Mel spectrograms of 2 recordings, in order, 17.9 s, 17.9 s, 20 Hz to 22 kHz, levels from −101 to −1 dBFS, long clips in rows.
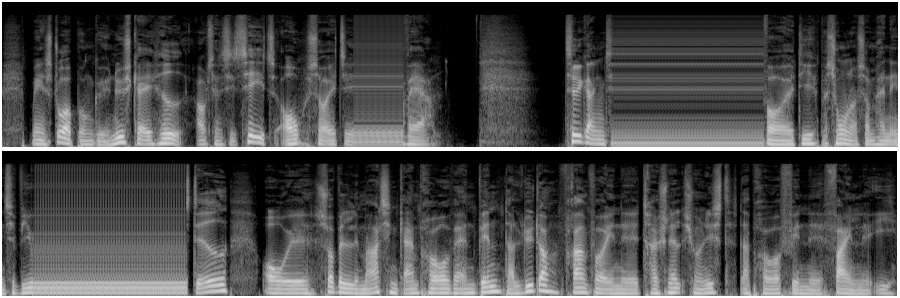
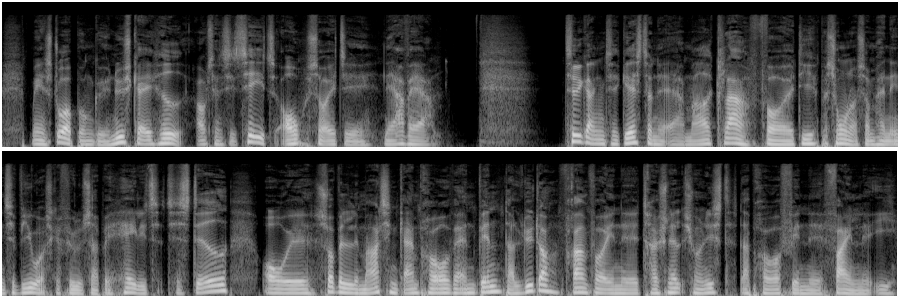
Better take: second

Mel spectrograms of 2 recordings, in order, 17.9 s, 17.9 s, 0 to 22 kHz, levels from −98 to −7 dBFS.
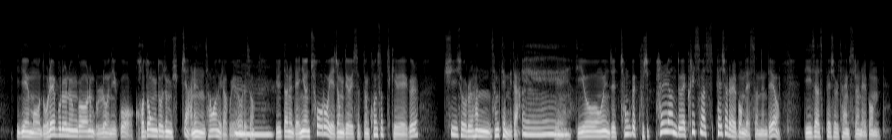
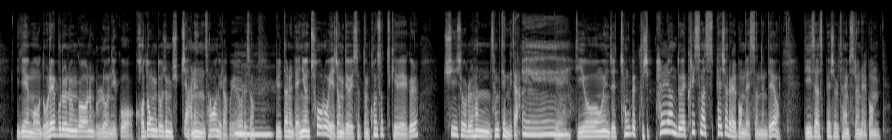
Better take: second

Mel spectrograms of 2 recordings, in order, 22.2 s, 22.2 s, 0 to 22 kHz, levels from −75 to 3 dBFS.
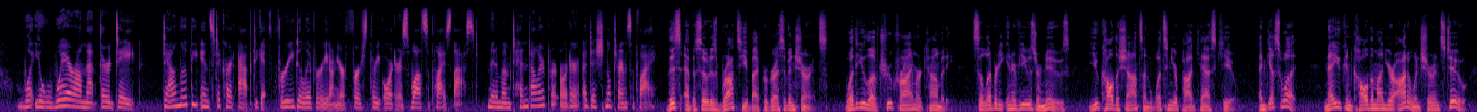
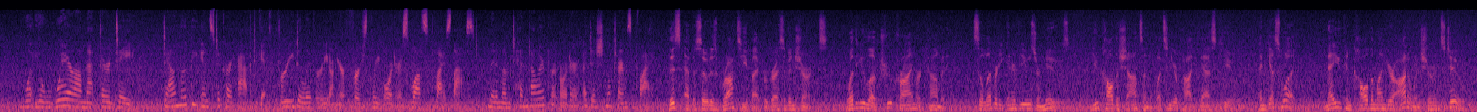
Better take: first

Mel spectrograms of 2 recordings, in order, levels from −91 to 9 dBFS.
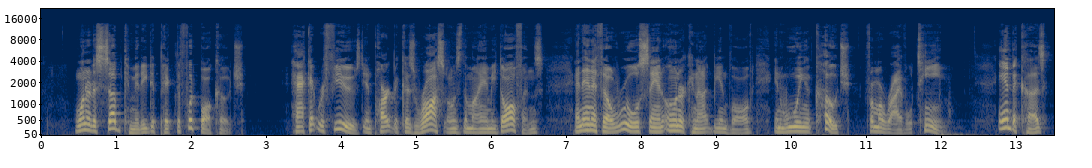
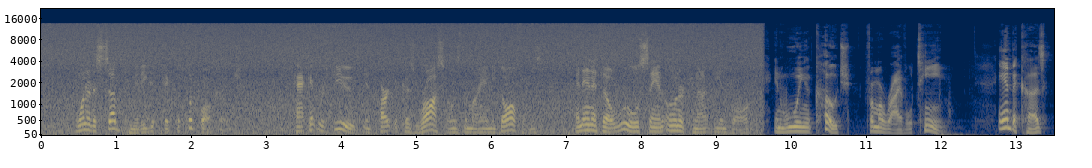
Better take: first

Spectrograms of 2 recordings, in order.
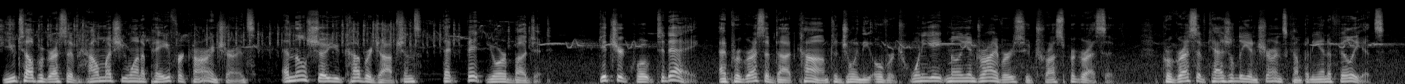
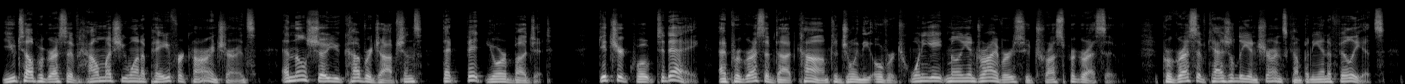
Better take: second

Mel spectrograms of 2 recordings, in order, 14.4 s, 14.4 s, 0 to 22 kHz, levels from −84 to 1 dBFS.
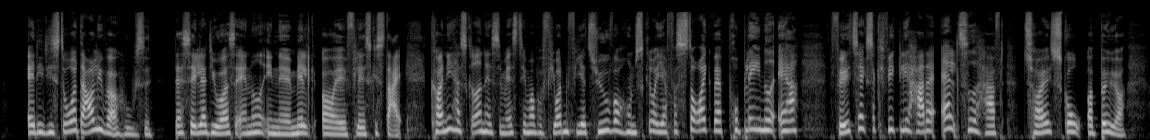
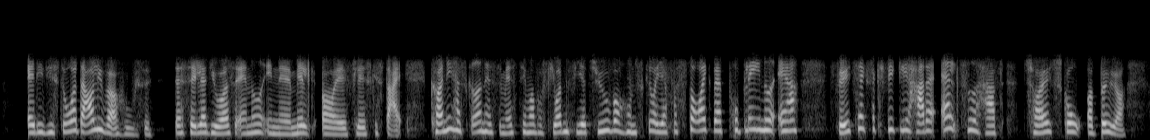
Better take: first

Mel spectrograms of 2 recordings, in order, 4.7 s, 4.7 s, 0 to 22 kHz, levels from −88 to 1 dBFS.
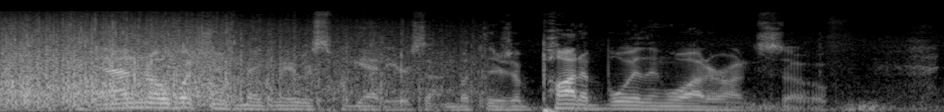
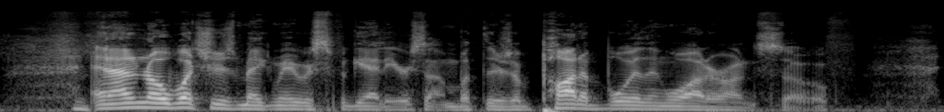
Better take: second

